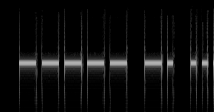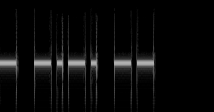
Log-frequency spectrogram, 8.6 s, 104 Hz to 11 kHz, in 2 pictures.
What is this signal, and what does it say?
Morse code, heard as a keyed tone, about 10 wpm, 800 Hz. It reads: 0NUCM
